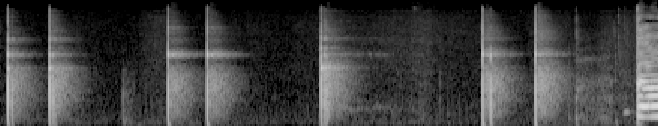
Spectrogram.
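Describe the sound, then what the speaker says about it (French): A judge's gavel strikes about eight sharp, hard knocks at an irregular pace, each one a crisp isolated crack in a quiet room, and a voice breaks in at the very end. "Je suis là pour faire triompher le marteau de la justice."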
